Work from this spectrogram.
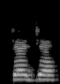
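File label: "jeje", Nigerian Pidgin, female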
